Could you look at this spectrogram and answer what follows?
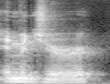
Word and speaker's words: Imgur: So per usual, when we do one of these flavor texts, I have created an imager. Right, that's how we say it. That's the right Imager. pronunciation. Imgur.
